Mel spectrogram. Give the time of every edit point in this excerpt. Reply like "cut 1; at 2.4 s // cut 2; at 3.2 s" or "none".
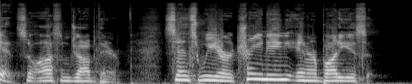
none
